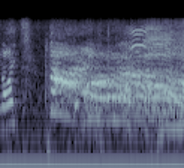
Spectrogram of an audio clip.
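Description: A short voice, then, under a second in, many voices suddenly shouting together and carrying on.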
